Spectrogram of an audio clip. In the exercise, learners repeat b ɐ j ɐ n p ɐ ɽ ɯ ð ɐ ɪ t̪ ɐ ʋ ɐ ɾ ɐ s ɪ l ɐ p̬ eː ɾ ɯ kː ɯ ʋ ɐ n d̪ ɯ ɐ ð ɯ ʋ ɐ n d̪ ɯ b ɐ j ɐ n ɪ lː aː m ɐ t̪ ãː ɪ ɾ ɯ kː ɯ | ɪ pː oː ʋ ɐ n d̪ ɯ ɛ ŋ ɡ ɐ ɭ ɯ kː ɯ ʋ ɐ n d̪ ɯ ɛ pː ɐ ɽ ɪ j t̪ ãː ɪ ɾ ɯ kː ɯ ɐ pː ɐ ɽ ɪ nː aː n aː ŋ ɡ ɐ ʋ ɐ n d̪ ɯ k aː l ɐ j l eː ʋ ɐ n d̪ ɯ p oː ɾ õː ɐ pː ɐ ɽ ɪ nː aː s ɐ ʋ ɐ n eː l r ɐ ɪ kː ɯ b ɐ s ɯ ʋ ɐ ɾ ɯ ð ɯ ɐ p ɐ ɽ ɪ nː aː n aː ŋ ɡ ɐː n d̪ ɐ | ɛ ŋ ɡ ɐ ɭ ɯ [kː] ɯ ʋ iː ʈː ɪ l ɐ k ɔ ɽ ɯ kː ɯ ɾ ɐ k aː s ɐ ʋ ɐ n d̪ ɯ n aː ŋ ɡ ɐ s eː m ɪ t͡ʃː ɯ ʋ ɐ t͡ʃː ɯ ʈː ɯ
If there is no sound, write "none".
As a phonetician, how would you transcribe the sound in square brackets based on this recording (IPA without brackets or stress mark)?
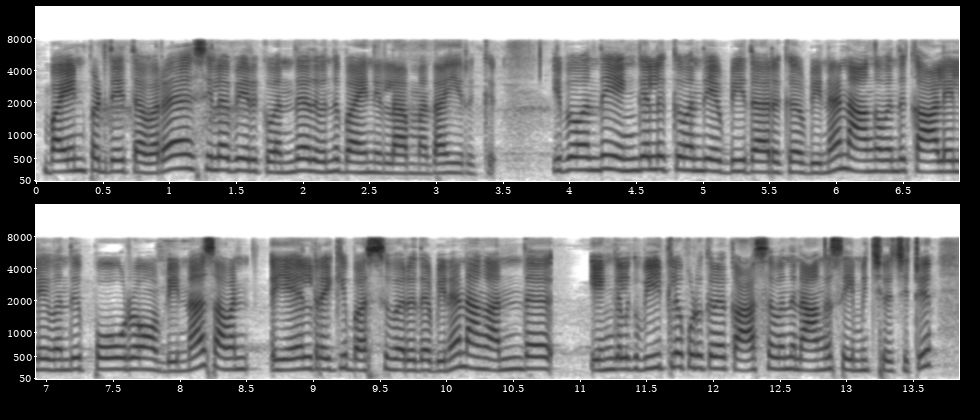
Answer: kː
